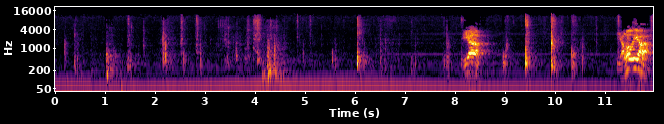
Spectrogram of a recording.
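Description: Footsteps clatter across a floor.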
